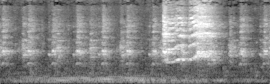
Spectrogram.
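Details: Green junglefowl call played as a lure to draw wild junglefowl in: a run of raspy, repeated clucking notes, then one louder, harsher burst, with a low hum underneath.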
